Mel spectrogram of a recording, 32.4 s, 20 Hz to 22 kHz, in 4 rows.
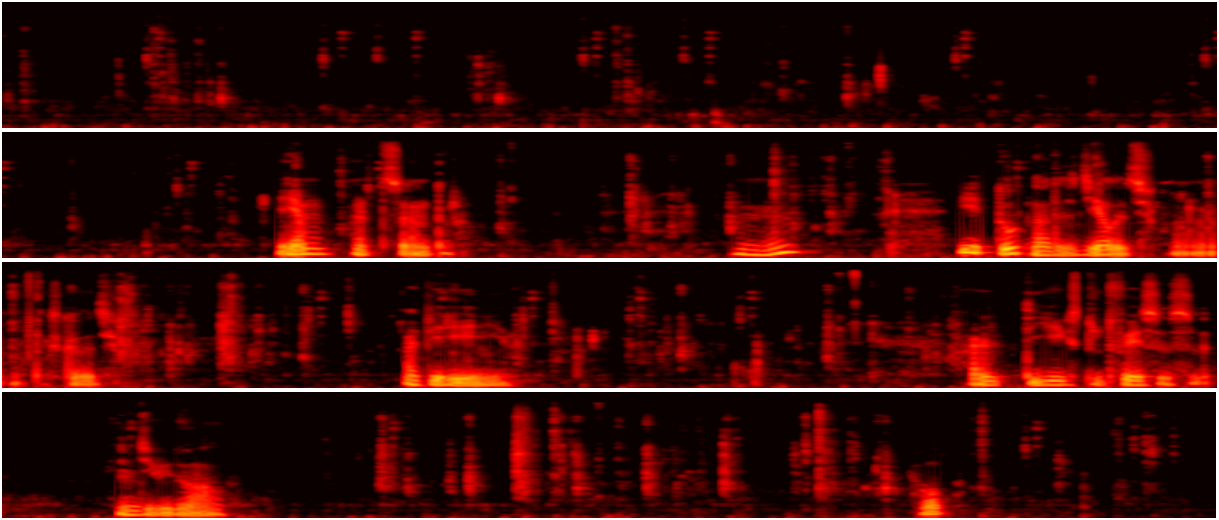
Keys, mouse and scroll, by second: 0.0 s, 1.2 g, 2.4 click, 3.1 g, 4.5 click, 5.5 e, 6.4 s, 8.4 e, 9.9 m, 11.1 scroll down 1, 11.2 z, 11.4-12.4 middle drag, 12.4 scroll down 2, 12.8 KP_1, 13.1-13.5 scroll up 3, 13.5 z, 13.7 shift+middle click, 14.0 scroll, 14.0 scroll up 1, 14.3 z, 15.1-16.0 scroll down 2, 15.3 middle click, 17.3 KP_1, 18.0 ctrl+r, 19.4 ctrl+r, 20.6 3, 21.1 click, 21.5 z, 21.7 middle click, 22.5 alt+e, 27.2 KP_1, 27.4-27.9 scroll up 1, 27.9 z, 28.2-28.6 shift+middle drag, 28.6 1, 29.9 g, 31.8 click.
